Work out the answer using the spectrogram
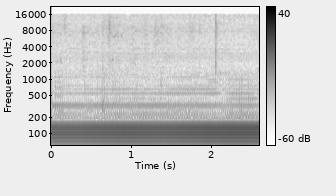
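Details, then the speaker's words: MBL 101 E Radialstrahler speaker woofer (melon range 105–600 Hz) playing a 109 Hz test tone after repair; steady low tone with a faint buzzy edge, off-centre voice coil rubbing, before centring it via the Allen adjusters. "I've got a slight buzz to it, right? And this is one of the advantages of this setup is that it allows me to actually center the voice coil while it's playing."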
